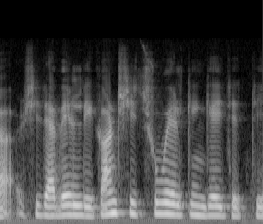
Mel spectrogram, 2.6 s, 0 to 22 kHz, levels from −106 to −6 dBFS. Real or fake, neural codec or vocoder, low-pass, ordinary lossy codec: real; none; 10.8 kHz; none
